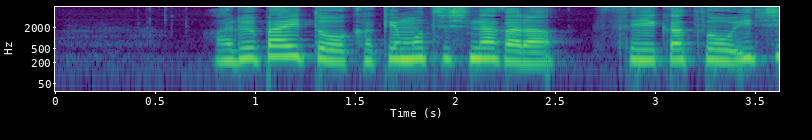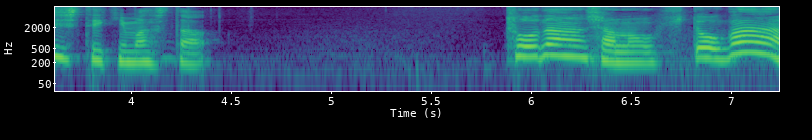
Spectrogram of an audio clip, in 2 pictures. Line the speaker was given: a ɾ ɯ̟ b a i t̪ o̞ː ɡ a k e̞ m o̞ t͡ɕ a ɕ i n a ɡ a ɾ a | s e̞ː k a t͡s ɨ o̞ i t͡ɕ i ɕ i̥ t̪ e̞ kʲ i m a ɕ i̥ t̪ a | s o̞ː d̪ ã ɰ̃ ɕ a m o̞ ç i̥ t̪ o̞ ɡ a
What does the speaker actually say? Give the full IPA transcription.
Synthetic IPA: a ɾ ɯ̟ b a i t̪ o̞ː k a k e̞ m o̞ t͡ɕ i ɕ i n a ɡ a ɾ a | s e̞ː k a t͡s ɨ o̞ i t͡ɕ i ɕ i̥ t̪ e̞ kʲ i m a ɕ i̥ t̪ a | s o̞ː d̪ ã ɰ̃ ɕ a n o̞ ç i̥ t̪ o̞ ɡ a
